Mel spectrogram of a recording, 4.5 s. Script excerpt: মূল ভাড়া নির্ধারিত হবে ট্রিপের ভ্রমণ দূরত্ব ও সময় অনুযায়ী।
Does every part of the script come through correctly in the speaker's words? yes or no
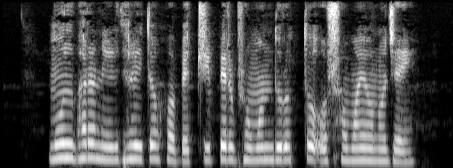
yes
